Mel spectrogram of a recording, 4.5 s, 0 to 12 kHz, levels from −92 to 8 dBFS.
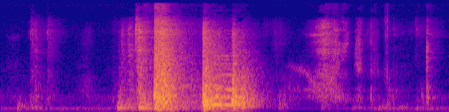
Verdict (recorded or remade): remade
